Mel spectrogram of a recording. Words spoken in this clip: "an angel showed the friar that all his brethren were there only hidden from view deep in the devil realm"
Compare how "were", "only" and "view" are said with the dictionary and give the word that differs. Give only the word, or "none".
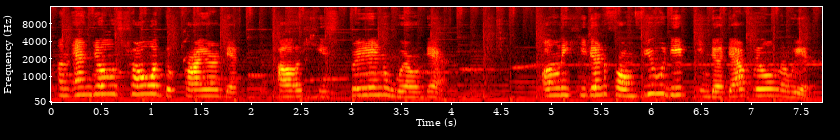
view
